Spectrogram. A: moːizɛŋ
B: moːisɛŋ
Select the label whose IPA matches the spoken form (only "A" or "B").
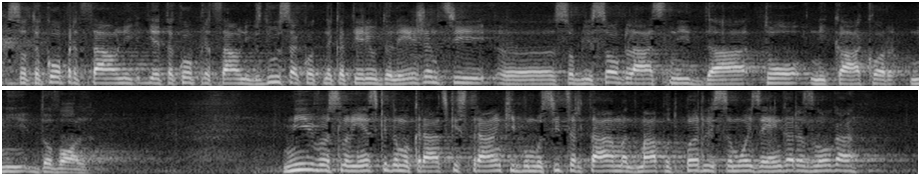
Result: A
